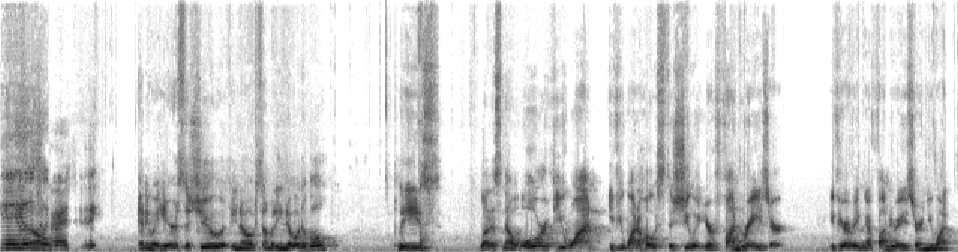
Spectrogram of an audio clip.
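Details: Adult speaker; ordinary speech.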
